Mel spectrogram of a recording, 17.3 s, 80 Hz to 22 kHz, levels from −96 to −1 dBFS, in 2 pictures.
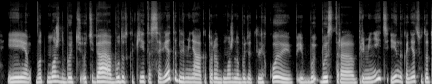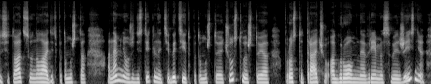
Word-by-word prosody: И 200 +1 +4 0.2
вот, 190 +1 -2
может 215 0 +1
быть, 195 +1 -1
у 195 - -1
тебя 205 0 +4
будут 200 +2 0
какие-то 205 -1 -3
советы 260 - +1
для 205 -6 +2
меня, 185 -2 0
которые, 185 +2 -2
м, - - -2
можно 185 0 0
будет 180 -1 -4
легко 180 +4 +3
и 175 -5 +3
и - - -2
бы 190 - -1
быстро 190 -5 +1
применить 210 - 0
и, 225 - +2
наконец, 210 0 -1
вот 210 - -10
эту 195 +2 -1
ситуацию 190 +1 -2
наладить, 185 -2 +1
потому 180 +2 -3
что 175 -2 -6 0.4
она 220 +7 +2
меня 245 -4 +1
уже 180 0 -2
действительно 175 +2 -2
тяготит, 195 0 0
потому 170 +2 -4
что 175 -1 -7
я 170 -1 -1
чувствую, 265 - 0
что 175 - -5
я 170 -1 +1 0.3
просто 195 -3 0
трачу 180 +1 0
огромное 175 -1 +2
время 175 -1 0
своей 165 +1 -2
жизни 290 - 0
185 Hz, 160 wpm, -20 LUFS, 175-205 Hz, 0.4 s, И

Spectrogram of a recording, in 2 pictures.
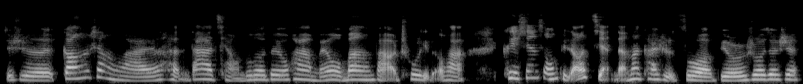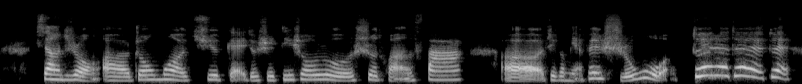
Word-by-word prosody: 就 205 - -6
是 190 -4 -1
刚 270 +3 +2
上 300 -8 -3
来 180 0 -3
很 225 0 -6
大 235 0 0
强 220 - -10
度 205 - -5
的 220 0 0
对 225 +1 -1
话， 225 -1 -2
没 185 -2 -5
有 210 -1 0
办 215 +1 0
法 210 - -1
处 230 -2 -2
理 - - -2
的 - - -5
话， - - -2 0.4
可 290 - -2
以 280 - +3
先 300 +3 -4
从 255 -4 0
比 - - -4
较 360 -2 +3
简 310 -7 -1
单 - - 0
的 255 +1 +2
开 235 -1 -2
始 195 - -3
做。 190 -5 +2
比 185 0 -2
如 185 +2 +2
说 225 0 +2
就 230 0 +2
是， 225 -1 -2 0.4
像 235 -3 +5
这 210 - -4
种， 190 -6 +2
呃， 180 -1 +2
周 220 +3 0
末 220 -4 +1
去 215 +3 -4
给 205 - -3
就 180 +1 -4
是 190 +1 -2
低 215 +3 -5
收 220 -1 0
入 195 -6 +1
社 215 +1 -3
团 200 -1 -3
发， 210 0 0 0.5
呃， 80 0 +6
这 200 - -2
个 190 - -4
免 175 - -7
费 275 0 0
食 175 -9 -3
物。 305 - +1 0.2
对 370 +1 +6 0.3
对 390 -5 +4
对， 330 +1 +1
220 Hz, 235 characters per minute, -22 LUFS, 195-240 Hz, 0.5 s, 呃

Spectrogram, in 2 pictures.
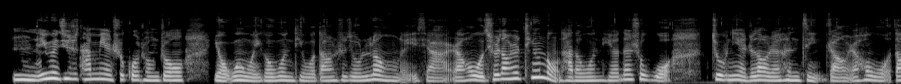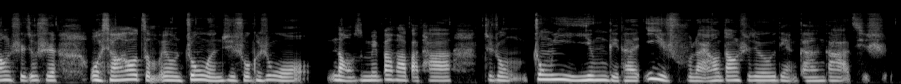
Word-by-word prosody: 嗯， 215 -2 +4
因 240 +6 +5
为 280 - +7
其 265 +1 +2
实 250 - -1
他 235 -1 0
面 245 -1 +1
试 215 +1 -3
过 205 -1 -1
程 190 -2 0
中 190 0 +3 0.3
有 175 -4 +2
问 195 +3 +3
我 175 -3 +1
一 160 - -3
个 175 0 0
问 180 +1 +1
题， 175 - -5
我 165 -1 -2
当 175 +1 -1
时 185 +1 -4
就 180 -1 -1
愣 195 -3 +1
了 - - -8
一 - - -8
下， 155 0 -5
然 170 - +1
后 200 +4 +1
我 190 -2 +5
其 180 - -6
实 230 - +3
当 255 +1 +4
时 275 - +3
听 325 +4 +3
懂 270 -8 +2
他 175 0 -1
的 175 - 0
问 180 +1 0
题 180 0 -3
了， 175 - -1
但 230 +4 0
是 230 +1 -1
我 190 -7 -1 0.4
就 225 -3 +2
你 205 - +1
也 195 -3 +1
知 180 - 0
道 200 0 +4
人 180 -1 +1
很 190 -1 +2
紧 175 -3 -4
张。 160 -1 -2
然 175 +3 -3
后 205 +2 +1
我 175 -4 -2
当 195 +1 +2
时 190 -1 -3
就 190 +1 -2
是 190 0 -1 0.3
我 200 -1 +3
想 195 +3 +2
好 225 +2 +4
怎 200 -4 -1
么 - - -5
用 190 -2 +1
中 215 +3 +3
文 170 -2 +1
去 185 +1 -3
说， 180 +1 -2
可 190 0 -3
是 205 - -2
我 175 -4 -2
脑 190 -5 0
子 190 +2 -5
没 190 0 +1
办 220 +3 +1
法 195 -1 +2
把 170 -3 -2
它 175 +1 -2 0.3
这 195 - -8
种 185 -2 -4
中 225 -1 +4
译 205 -5 +3
英 200 0 +4
给 180 -2 -1
它 170 +1 -1
译 250 +2 +2
出 175 0 -9
来， 165 - -2
然 155 - -3
后 180 - 0
当 195 +1 +1
时 190 0 -7
就 185 - -1
有 185 0 0
点 175 -2 -6
尴 170 0 -4
尬， 175 -1 -4
其 - - -17
实。 - - -12
190 Hz, 335 characters per minute, -19 LUFS, 175-205 Hz, 0.4 s, 为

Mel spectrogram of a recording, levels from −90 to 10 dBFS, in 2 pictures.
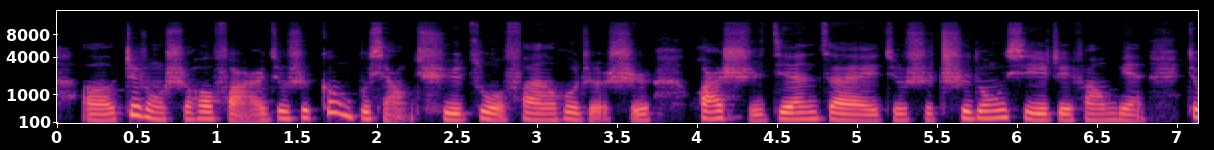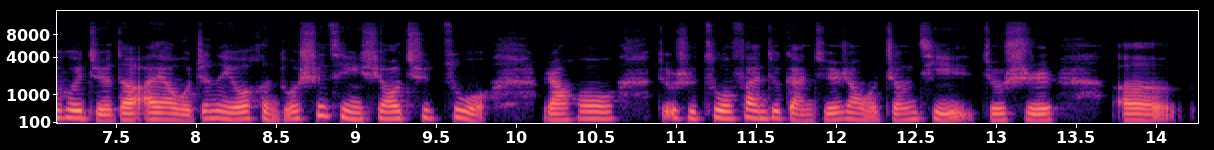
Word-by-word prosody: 呃， 155 +1 +1
这 275 +7 +4
种 185 -6 0
时 180 - -3
候 185 +1 +3
反 - - 0
而 - - -4
就 195 - 0
是， 210 +2 0
更 290 - 0
不 200 -6 +1
想 220 +4 -5
去 165 -5 0
做 165 0 +1
饭， 160 -3 -1
或 180 - +1
者 165 - -3
是 155 - -3 0.2
花 190 - +4
时 145 -7 -4
间 175 +2 +3
在， 155 -5 +3
就 155 +1 -4
是 160 0 -7
吃 195 - 0
东 200 +1 +2
西 175 -6 +1
这 155 -1 0
方 155 -1 -5
面 155 -2 -3 0.2
就 220 - +2
会 205 -1 +5
觉 145 -5 0
得， 165 -1 +5
哎 170 +1 +4
呀， 170 -1 +3
我 145 -2 +1
真 195 +5 -2
的 195 - +1
有 175 +1 +4
很 - - -3
多 - - -2
事 270 +7 -2
情 210 -8 -1
需 175 +3 -4
要 185 - +4
去 190 +3 -6
做， 200 +2 -1 0.3
然 160 0 +2
后， 185 0 +1 0.2
就 - - -2
是 200 -2 -3
做 195 0 +4
饭 195 0 +1
就 200 - +1
感 165 -6 -2
觉 165 +2 -1
让 175 -2 -1
我 - - -4
整 160 +2 -4
体 180 -3 -2
就 160 0 0
是， 155 -1 +1 0.3
呃， 160 -1 +2
175 Hz, 270 characters per minute, -22 LUFS, 160-195 Hz, 0.3 s, 会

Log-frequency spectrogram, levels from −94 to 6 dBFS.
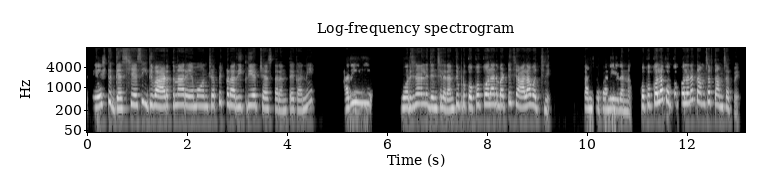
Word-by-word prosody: Taste 280 +6 +3 0.2
guess 230 0 +2
చేసి 290 +2 +1
ఇది 290 +1 -2
వాడుతున్నారేమో 275 +1 +2
అని 265 -1 -4
చెప్పి 275 +4 -3
ఇక్కడ 310 -3 -1
రీక్రియేట్ 280 +3 -1
చేస్తారంతే 225 -3 -5
కానీ, 225 - -5 0.7
అది 335 +9 +3 1.0
ఒరిజినల్‌ని 310 +6 -1
దించలేరు. 240 -2 0
అంతే 230 +6 -2
ఇప్పుడు 285 +1 -6
కొక్క 250 +4 +1
కోలాని 305 -1 +3
బట్టి 280 +4 -2
చాలా 260 +1 +4
ఒచ్చినయి, 240 -4 -9 0.7
తంసప్ 230 0 -3
అని 220 +1 0
ఏదన్నా. 200 -3 -4 0.2
Coca Cola 310 +8 +6
కొక్కకోలానే, 330 +2 +1
Thums Up 350 +1 -2
థమ్సప్పే. 255 -4 -5
270 Hz, 130 wpm, -21 LUFS, 235-300 Hz, 1.0 s, Coca Cola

